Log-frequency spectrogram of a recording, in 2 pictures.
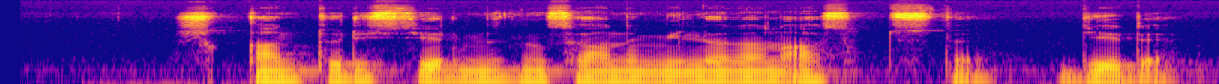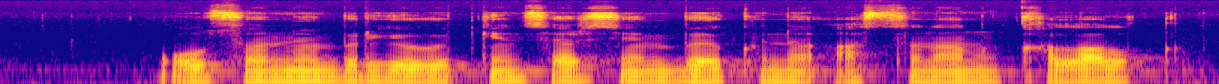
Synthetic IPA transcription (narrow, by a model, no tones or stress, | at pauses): ʃə̥qːɑnt̪ʰuɾijst̪e̞ɾɪmɪzd̪ɪŋsɑnəmilʲːio̞nːɑnɑ̰sə̥p̚t̪ʰʏ̥st̪ɪ̰d̪e̞d̪ɪ̰wo̰lˠso̞nəme̞nbɪɾɡʲe̞wɵt̪̚kʲe̞nsæɾse̞mbɪkʲʰʏnɪʔɑ̰st̪ɑnɑnəɴqʰɑ̰lˠɑlˠəq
